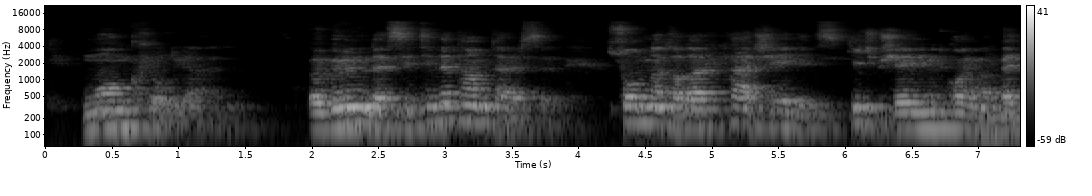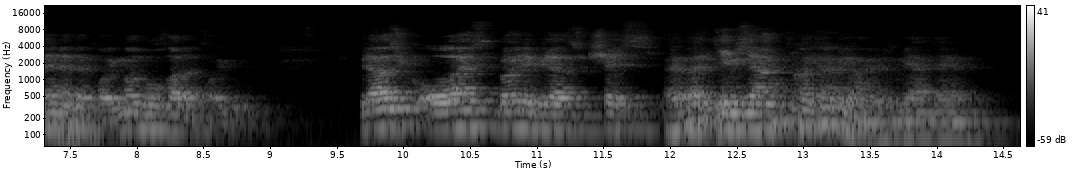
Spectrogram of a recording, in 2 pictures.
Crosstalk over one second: present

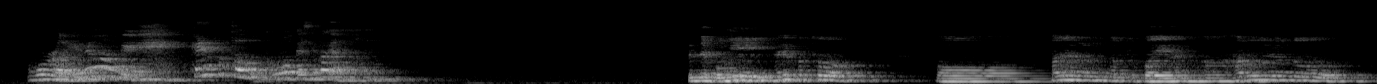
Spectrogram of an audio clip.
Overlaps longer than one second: none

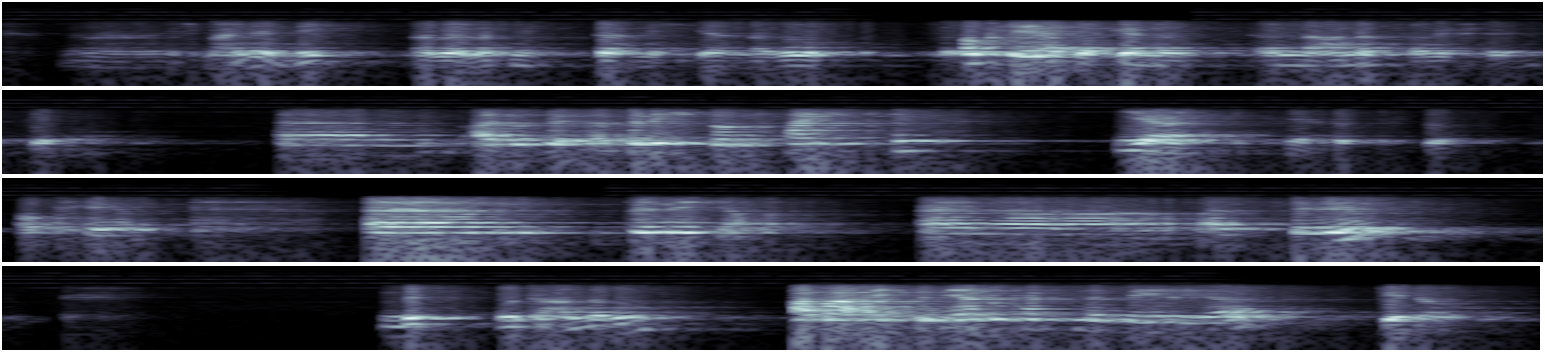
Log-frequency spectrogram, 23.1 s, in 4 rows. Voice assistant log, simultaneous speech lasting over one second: none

